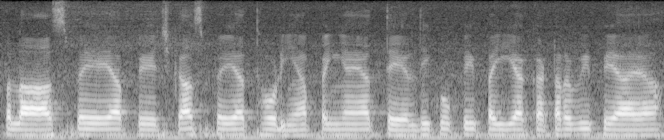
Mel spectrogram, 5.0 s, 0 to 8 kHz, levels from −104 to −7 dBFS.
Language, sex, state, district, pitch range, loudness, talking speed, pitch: Punjabi, male, Punjab, Kapurthala, 115-120 Hz, -18 LUFS, 215 wpm, 120 Hz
